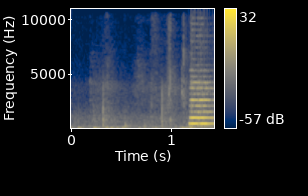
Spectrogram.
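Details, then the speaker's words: Porsche 911 Carrera S horn tested after fitting a steering wheel: a short, thin, steady tone; the horn works but sounds weak and tinny. "If you guys know my fleet, every single car I buy tends to have a really dinky horn. This is one of them."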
